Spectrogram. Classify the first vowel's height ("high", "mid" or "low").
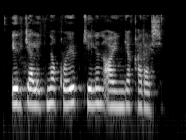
mid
